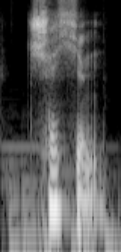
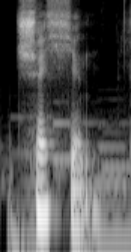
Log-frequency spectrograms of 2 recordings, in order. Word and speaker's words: Tschechien: And the problem here is that you pronounce the ch at the start like a CH in cheese and not like a T with a SH after that.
